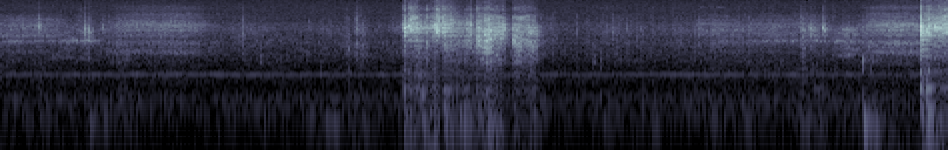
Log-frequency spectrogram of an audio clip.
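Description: Salad of shredded lettuce being tossed in a large stainless steel bowl with a metal utensil: leaves rustling and the utensil scraping and clinking against the bowl. It comes in two brief bursts, about two seconds in and near the end, where there is a sharp clink.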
